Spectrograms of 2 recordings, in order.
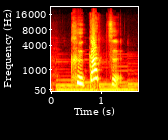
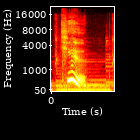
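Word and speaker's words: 九月: don't say 7 The last one is September 9月 9月 We don't pronounce it Q So April 4月 July 7月 September 9月 You need to memorize 3 those exceptions.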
